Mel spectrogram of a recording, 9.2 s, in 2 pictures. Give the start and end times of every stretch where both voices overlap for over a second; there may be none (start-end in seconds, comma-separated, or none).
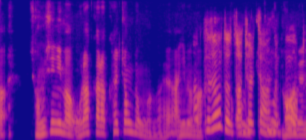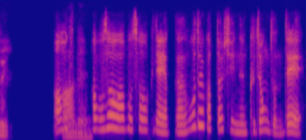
2.9-4.5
